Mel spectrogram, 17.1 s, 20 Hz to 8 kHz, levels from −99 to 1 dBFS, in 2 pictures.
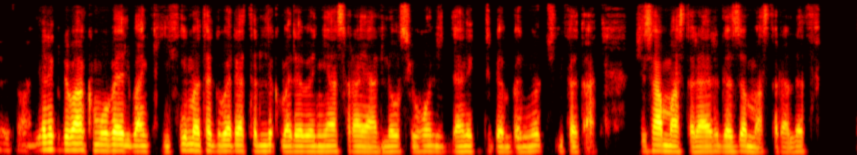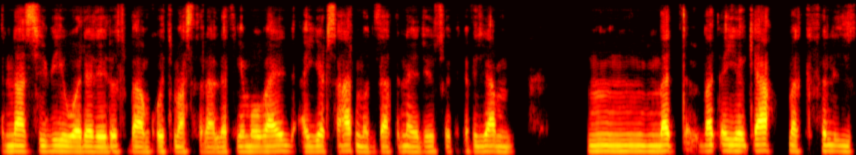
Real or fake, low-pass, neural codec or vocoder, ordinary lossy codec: fake; 7.2 kHz; codec, 16 kHz, 4.8 kbps, FACodec; Opus, 64 kbps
